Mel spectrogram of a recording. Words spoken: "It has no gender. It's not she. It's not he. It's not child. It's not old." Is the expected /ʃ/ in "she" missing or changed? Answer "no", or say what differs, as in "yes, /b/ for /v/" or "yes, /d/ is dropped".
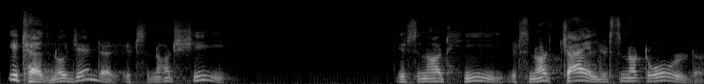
no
